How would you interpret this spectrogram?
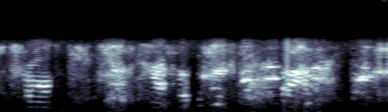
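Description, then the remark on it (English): Dogs bark in a run of short, uneven bursts through the whole stretch, moderately loud and slightly muffled, with people talking over them. “You're getting ice cream and my dogs are barking.”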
